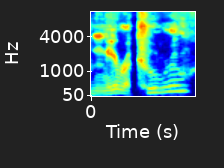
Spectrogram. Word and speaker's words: Mirakuru: this thing called the Mirakuru. I shit you not, I am not mispronouncing it. I listened to people say Mirakuru like for 18 episodes in that damn show.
